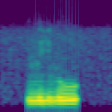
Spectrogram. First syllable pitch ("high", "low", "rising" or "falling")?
low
